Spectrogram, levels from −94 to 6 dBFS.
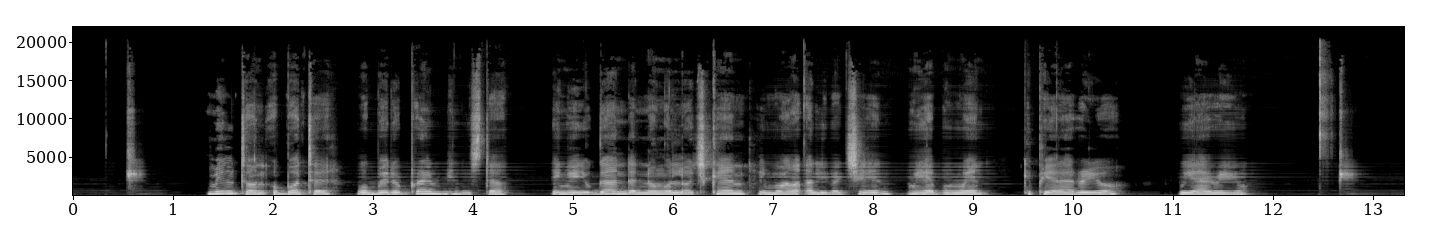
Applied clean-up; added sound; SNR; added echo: neural mask model DeepFilterNet 3.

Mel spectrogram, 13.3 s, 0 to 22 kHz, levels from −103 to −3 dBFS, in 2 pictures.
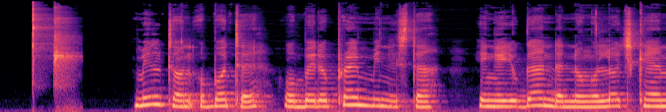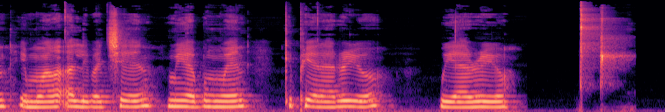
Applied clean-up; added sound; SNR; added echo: none; none; none; none.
